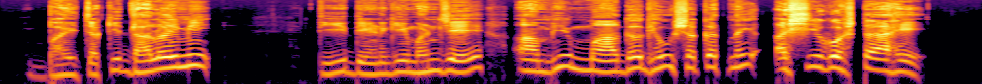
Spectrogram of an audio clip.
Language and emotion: Marathi, disgusted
